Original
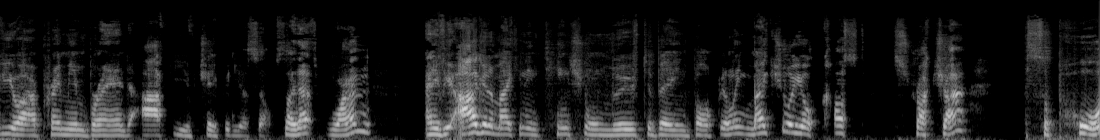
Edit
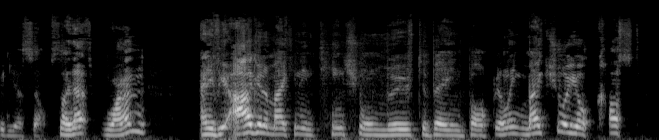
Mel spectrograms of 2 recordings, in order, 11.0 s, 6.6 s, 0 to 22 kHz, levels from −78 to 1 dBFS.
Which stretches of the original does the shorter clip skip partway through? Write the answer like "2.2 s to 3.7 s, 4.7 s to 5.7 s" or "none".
none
